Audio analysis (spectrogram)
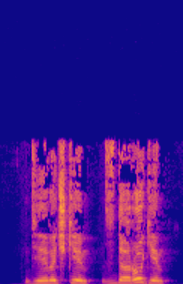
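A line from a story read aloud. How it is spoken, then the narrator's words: Growl. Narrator (Russian): прорычал Кир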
